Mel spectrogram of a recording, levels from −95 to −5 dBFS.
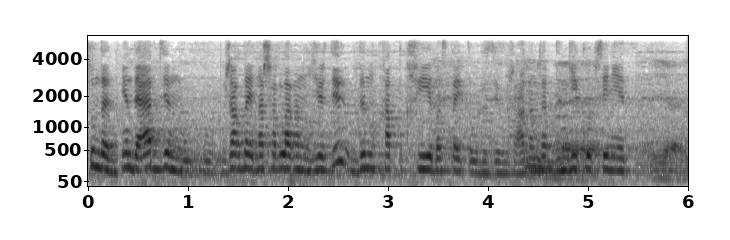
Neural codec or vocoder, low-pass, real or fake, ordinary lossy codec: none; 5.4 kHz; real; none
